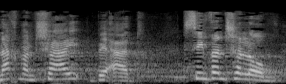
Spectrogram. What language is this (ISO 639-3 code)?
heb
